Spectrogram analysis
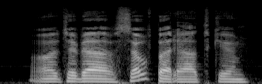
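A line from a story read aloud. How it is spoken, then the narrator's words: Casual tone. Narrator (Russian): Небрежным тоном обратился он к Фати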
